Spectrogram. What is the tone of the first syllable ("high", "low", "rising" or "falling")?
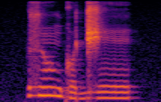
high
